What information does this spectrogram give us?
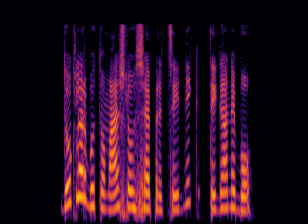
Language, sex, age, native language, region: Slovenian, female, 18-29, Slovenian, Central Slovenia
